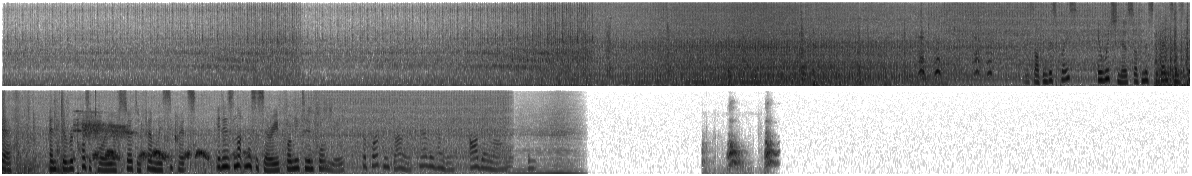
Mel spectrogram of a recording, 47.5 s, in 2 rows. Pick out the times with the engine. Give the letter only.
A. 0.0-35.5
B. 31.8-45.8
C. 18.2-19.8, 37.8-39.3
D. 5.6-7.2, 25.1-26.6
A.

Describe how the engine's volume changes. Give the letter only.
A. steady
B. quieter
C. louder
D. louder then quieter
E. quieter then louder
D.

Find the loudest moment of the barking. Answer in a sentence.
The loudest moment of the barking is at 19 seconds.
